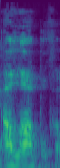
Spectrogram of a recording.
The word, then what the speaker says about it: Алабуга: Ну, в Ілабузі, на цій цій цій зоні Алабуга. Вона отак називається, що правильно все вимовляти.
